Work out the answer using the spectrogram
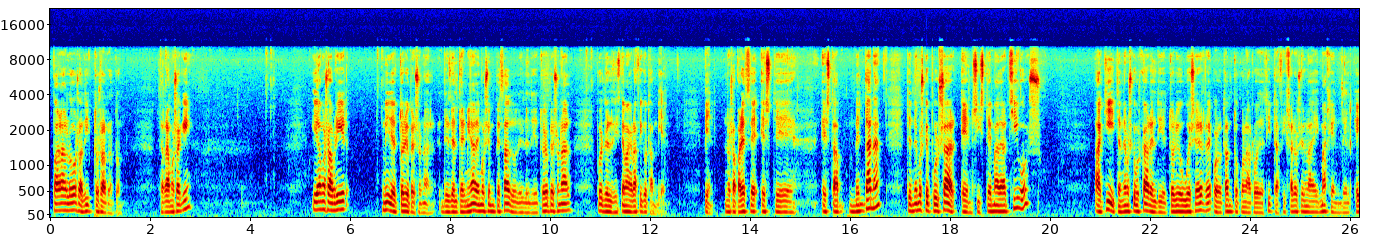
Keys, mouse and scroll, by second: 0.7-2.9 drag, 4.4 click, 6.7 click, 8.7-11.4 drag, 13.2-15.4 drag, 19.4 click, 24.0-25.0 scroll down 2.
